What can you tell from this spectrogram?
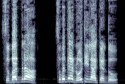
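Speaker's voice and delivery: high, loud shout to another room; loud commanding call. Acted. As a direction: holler impatiently for service. Brother calls out for food.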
